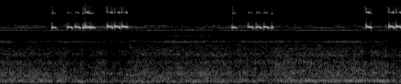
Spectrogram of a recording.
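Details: Pine cricket (matsumushi) calling, described as an autumn sound still found despite declining in cities; high, bright two- and three-pulse chirps, a short 'chin' then quick 'chirorin' notes, given in bursts about every one to two seconds.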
